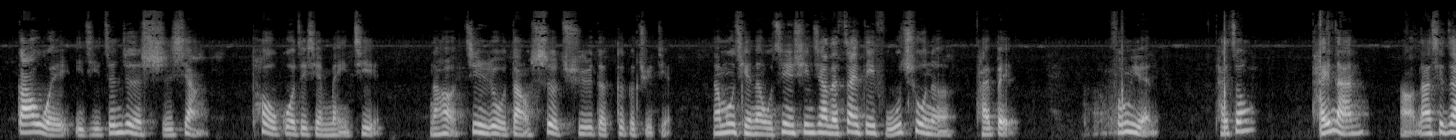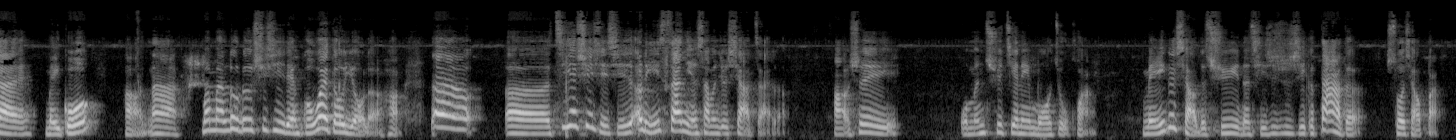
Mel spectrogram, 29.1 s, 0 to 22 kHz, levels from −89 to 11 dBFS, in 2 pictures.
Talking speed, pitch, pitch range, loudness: 250 characters per minute, 200 Hz, 180-235 Hz, -20 LUFS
